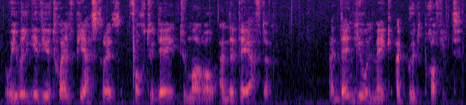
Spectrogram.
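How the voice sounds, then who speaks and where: A man voicing a shrewd young gentleman traveller in an audiobook, speaking in a firm, bargaining manner. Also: mid-range voice, moderate pace, natural voice, rough recording.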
